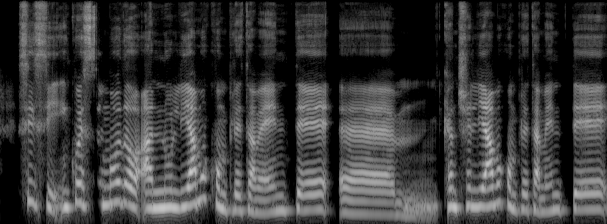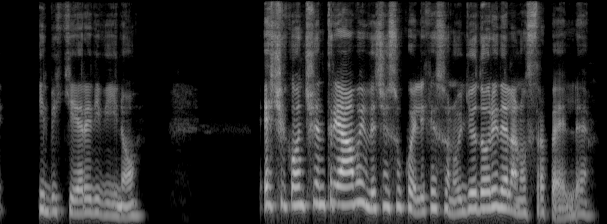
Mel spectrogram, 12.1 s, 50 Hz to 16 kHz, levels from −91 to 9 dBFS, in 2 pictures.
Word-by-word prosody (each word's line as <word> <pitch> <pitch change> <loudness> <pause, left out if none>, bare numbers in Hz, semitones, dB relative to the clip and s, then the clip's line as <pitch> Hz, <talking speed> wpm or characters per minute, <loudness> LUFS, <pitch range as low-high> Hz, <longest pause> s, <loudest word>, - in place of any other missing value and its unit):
sì, 330 -4 -4
sì, 245 -3 -2
in 250 - +2
questo 290 +1 0
modo 305 -3 +1
annulliamo 245 +8 +4
completamente 210 - -2
ehm, 165 +7 -2
cancelliamo 260 +2 +3
completamente 220 -2 -3 0.3
il 220 -2 -7
bicchiere 190 -2 -6
di 180 - -9
vino 145 -2 -8 1.2
e 280 0 +2
ci 285 -1 0
concentriamo 285 +1 +4
invece 260 -2 -2
su 255 +1 -1
quelli 195 -7 -4
che 240 - -4
sono 180 -8 -7
gli 210 +5 -5
odori 235 +3 +1
della 235 -2 +3
nostra 185 +1 -4
pelle. 160 -3 -8
230 Hz, 135 wpm, -24 LUFS, 195-270 Hz, 1.2 s, annulliamo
